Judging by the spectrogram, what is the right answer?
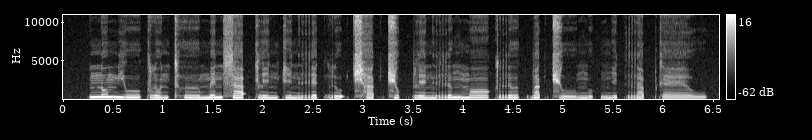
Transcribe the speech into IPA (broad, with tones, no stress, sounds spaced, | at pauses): n o˥˩ m j uː˧ k l o˧ n tʰ ɯː˧ m e˥˩ n s a˦˥ ʔ k l i˩˦ n k i˨˩ n r e˥˩ k̚ r u˨˩ ʔ t͡ɕʰ a˨˩ k̚ t͡ɕ o˦˥ k̚ p l e˧ n r ɯ˥˩ ŋ m ɔː˥˩ k r ɯː˥˩ k̚ b a˥˩ k̚ t͡ɕ uː˩˦ ŋ u˨˩ k̚ ŋ i˦˥ t̚ r a˦˥ p̚ k ɛː˧ w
